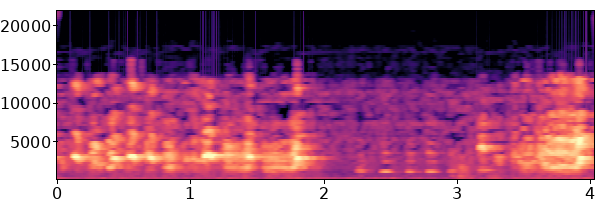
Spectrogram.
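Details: Cockatiel chirping for training other birds to sing: quick repeated high chirps, then a row of soft short even notes, ending in a louder noisy chattering burst, over low hum.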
